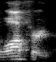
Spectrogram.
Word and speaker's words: Wofford: happy about it yeah I said it wrong Wofford my apologies I wasn't gonna correct you who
